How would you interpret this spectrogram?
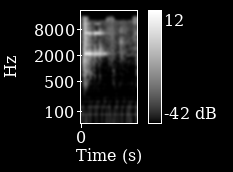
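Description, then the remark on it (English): A single short electronic beep from a recording device, a thin high tone that fades quickly into quiet with no one speaking. “So I have to do it and it'll beep and then I say suck my split and then I click it again?”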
